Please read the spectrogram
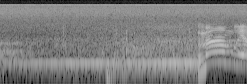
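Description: A steady, flat hum holding one tone, with a single soft low thump about a second in.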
